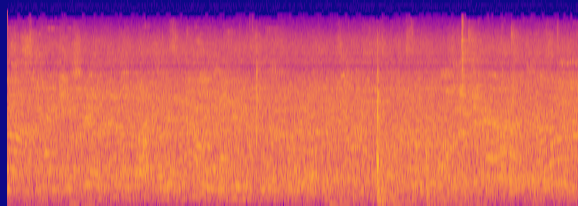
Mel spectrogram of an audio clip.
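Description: Men and women chatter at a distance in an open outdoor space.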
